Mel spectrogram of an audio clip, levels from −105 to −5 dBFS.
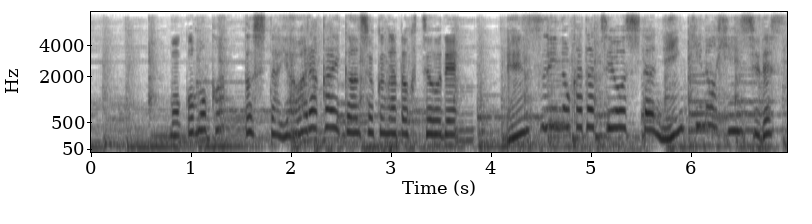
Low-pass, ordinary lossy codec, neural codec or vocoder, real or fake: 7.2 kHz; none; vocoder, 44.1 kHz, 80 mel bands, Vocos; fake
